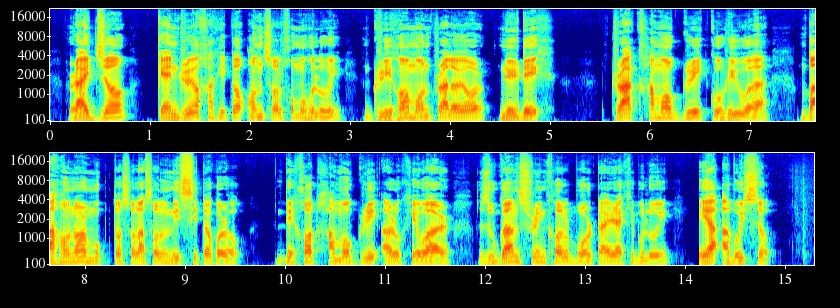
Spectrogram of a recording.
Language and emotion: Assamese, neutral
